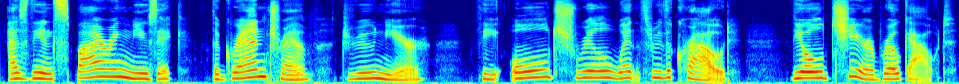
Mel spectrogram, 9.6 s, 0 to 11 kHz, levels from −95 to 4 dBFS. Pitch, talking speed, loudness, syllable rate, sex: 230 Hz, 130 wpm, -17 LUFS, 3.2 syllables/s, female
